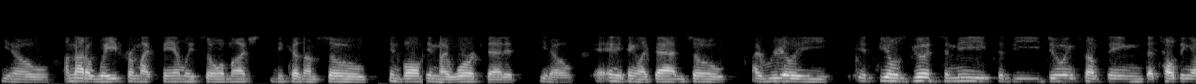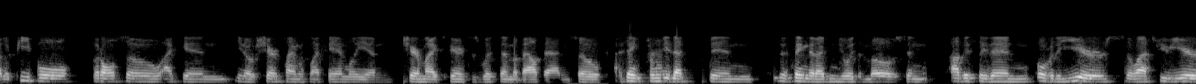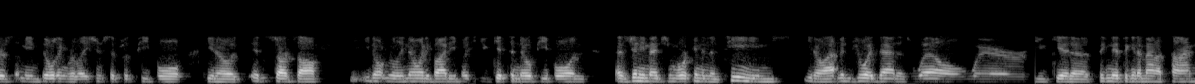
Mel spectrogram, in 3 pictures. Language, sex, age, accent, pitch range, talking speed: English, male, 30-49, American, 120-140 Hz, 220 wpm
